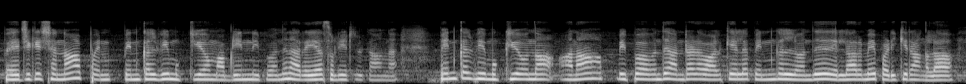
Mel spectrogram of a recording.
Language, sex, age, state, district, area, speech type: Tamil, female, 18-30, Tamil Nadu, Thanjavur, urban, spontaneous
